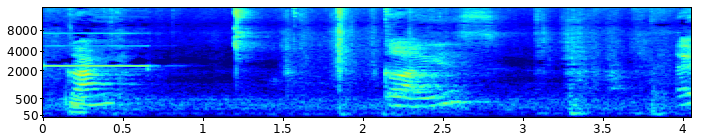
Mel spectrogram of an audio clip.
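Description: A kitchen cooking timer sounding one steady high-pitched tone that cuts off about half a second in, the signal that the French toast's time is up. A child's voice calls out briefly twice, near the start and around the middle.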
